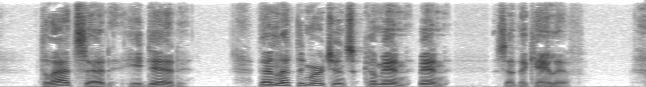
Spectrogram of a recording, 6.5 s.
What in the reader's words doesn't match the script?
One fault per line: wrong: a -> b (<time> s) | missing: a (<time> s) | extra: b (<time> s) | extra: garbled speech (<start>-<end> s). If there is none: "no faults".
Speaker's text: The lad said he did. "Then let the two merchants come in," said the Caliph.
missing: two (3.0 s)
extra: in (4.2 s)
